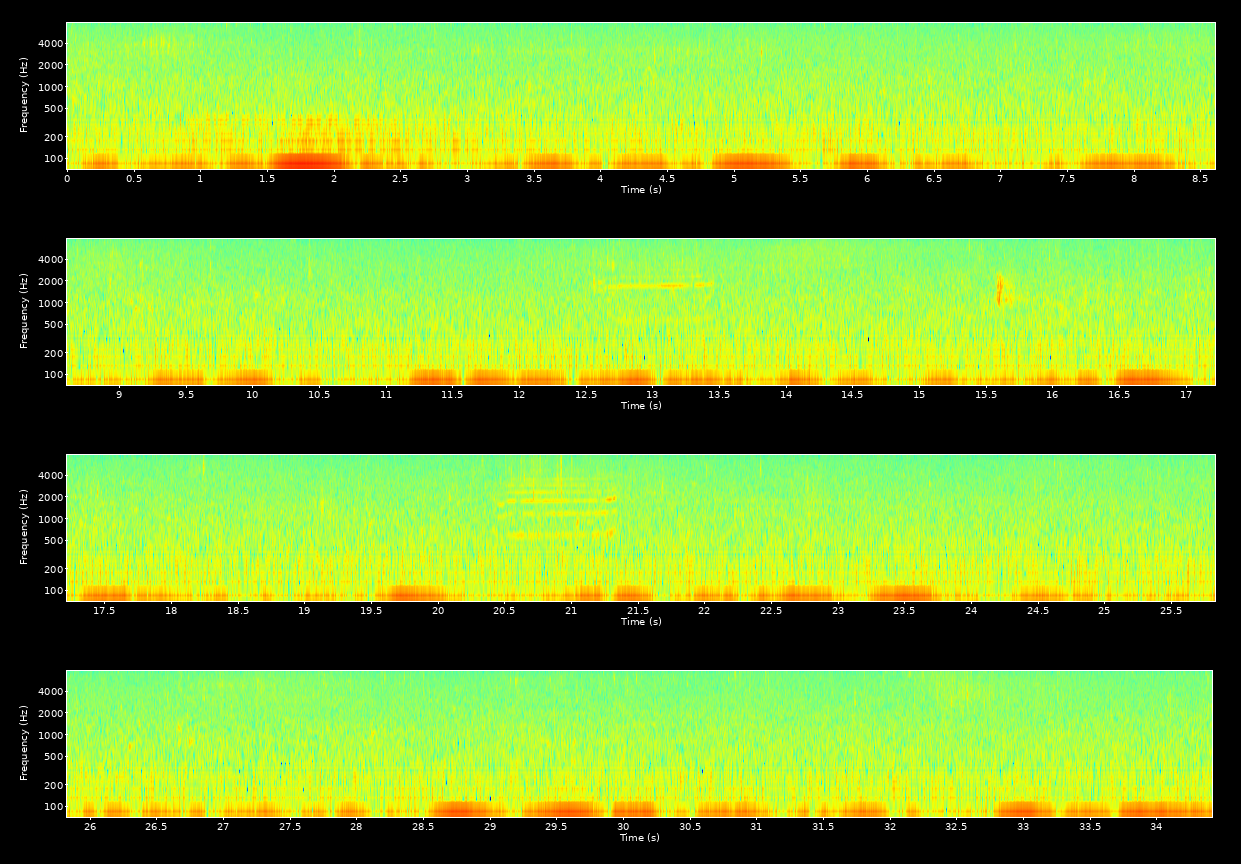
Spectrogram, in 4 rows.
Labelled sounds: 12.5	13.6	killer whale, Bigg's (transient), AT1 transient, 0.39 to 3.7 kHz
20.4	21.4	killer whale, Bigg's (transient), AT1 transient, 0.51 to 4.9 kHz

